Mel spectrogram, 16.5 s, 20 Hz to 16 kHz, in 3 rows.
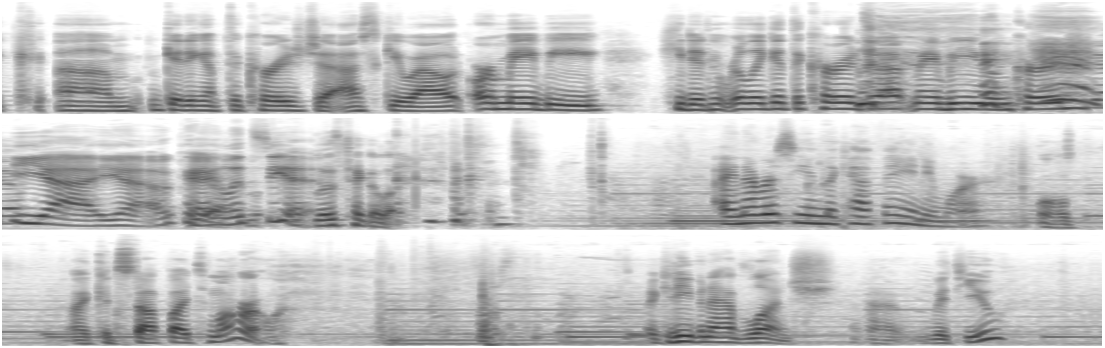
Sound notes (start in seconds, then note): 6.1 laughs; 9.7 gentle instrumental music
